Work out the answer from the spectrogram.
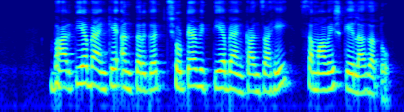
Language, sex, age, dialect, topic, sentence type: Marathi, female, 51-55, Standard Marathi, banking, statement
